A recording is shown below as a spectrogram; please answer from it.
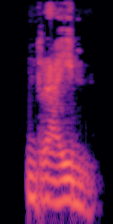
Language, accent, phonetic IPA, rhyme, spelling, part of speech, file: Catalan, Valencia, [raˈim], -im, raïm, noun, LL-Q7026 (cat)-raïm.wav
- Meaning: 1. a bunch or cluster of fruit of a common infructescence, especially of grapes 2. a raceme 3. any bunch or group 4. grape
